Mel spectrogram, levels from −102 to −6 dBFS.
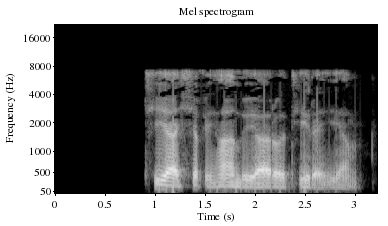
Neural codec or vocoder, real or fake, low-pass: none; real; 7.2 kHz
